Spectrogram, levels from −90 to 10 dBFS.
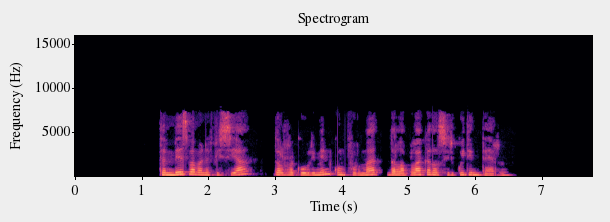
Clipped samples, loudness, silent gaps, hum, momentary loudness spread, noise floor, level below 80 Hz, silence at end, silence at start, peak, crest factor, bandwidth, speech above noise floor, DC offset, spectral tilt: under 0.1%; -19 LUFS; 2.88-2.97 s, 4.63-4.67 s; none; 8 LU; under -90 dBFS; -58 dBFS; 1.25 s; 1.25 s; -2 dBFS; 18 dB; 7.8 kHz; over 72 dB; under 0.1%; -5.5 dB/octave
